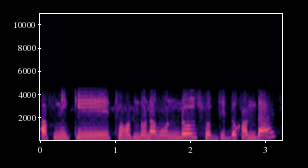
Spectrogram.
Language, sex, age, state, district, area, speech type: Bengali, female, 18-30, West Bengal, North 24 Parganas, rural, conversation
